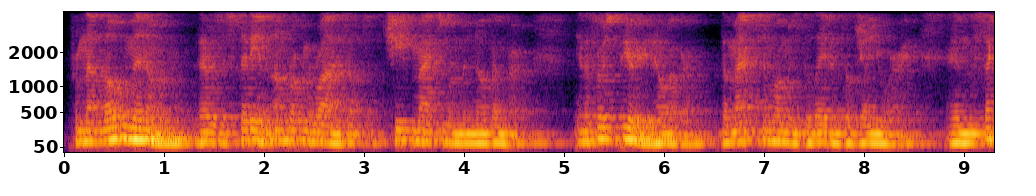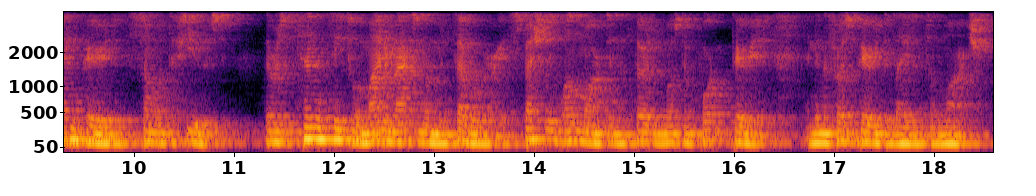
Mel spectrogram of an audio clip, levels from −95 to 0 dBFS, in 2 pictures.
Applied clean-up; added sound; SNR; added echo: none; none; none; reverberation time 1.1 s.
